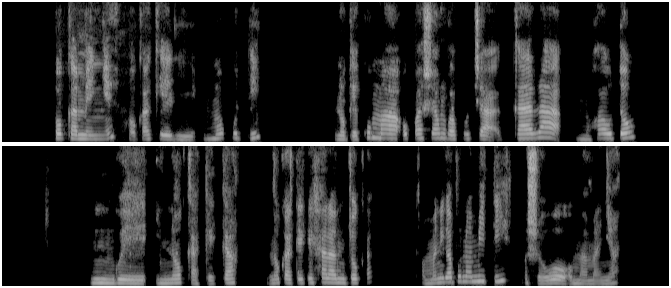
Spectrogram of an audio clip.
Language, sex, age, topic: Oshiwambo, female, 25-35, agriculture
